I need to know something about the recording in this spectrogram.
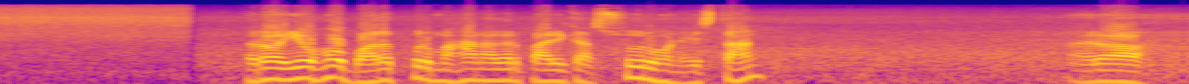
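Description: A river rushes over rapids.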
